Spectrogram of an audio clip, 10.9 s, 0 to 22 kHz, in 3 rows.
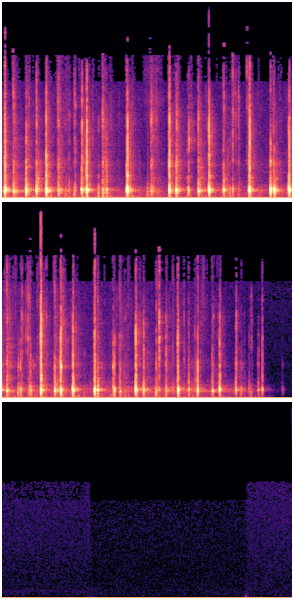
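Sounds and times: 
horse hooves clip-clopping: 0.0 - 7.0.

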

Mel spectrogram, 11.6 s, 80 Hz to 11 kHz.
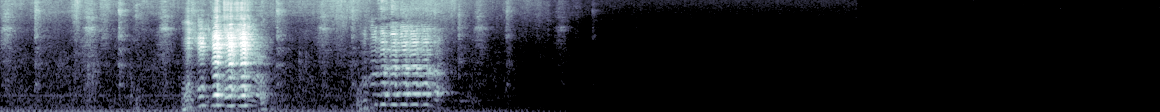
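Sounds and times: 
domestic goat bleating inside a goat-house: 1.8 - 2.8, 3.6 - 4.6.

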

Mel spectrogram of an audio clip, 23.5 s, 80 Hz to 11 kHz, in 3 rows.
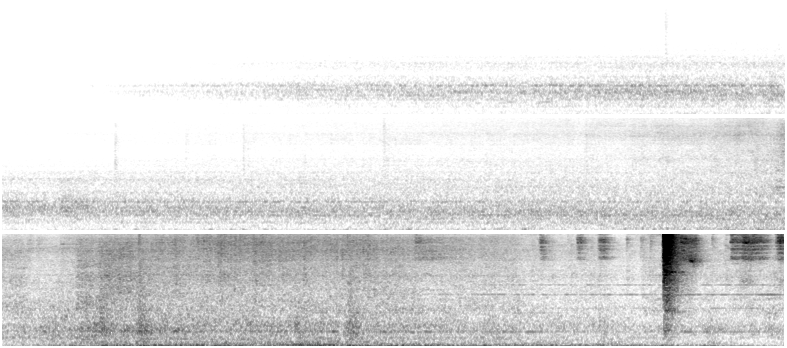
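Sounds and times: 
light railway train departing: 7.1 - 23.4
light railway train arriving: 12.0 - 23.4
light railway train doors opening and shutting: 21.0 - 23.4.

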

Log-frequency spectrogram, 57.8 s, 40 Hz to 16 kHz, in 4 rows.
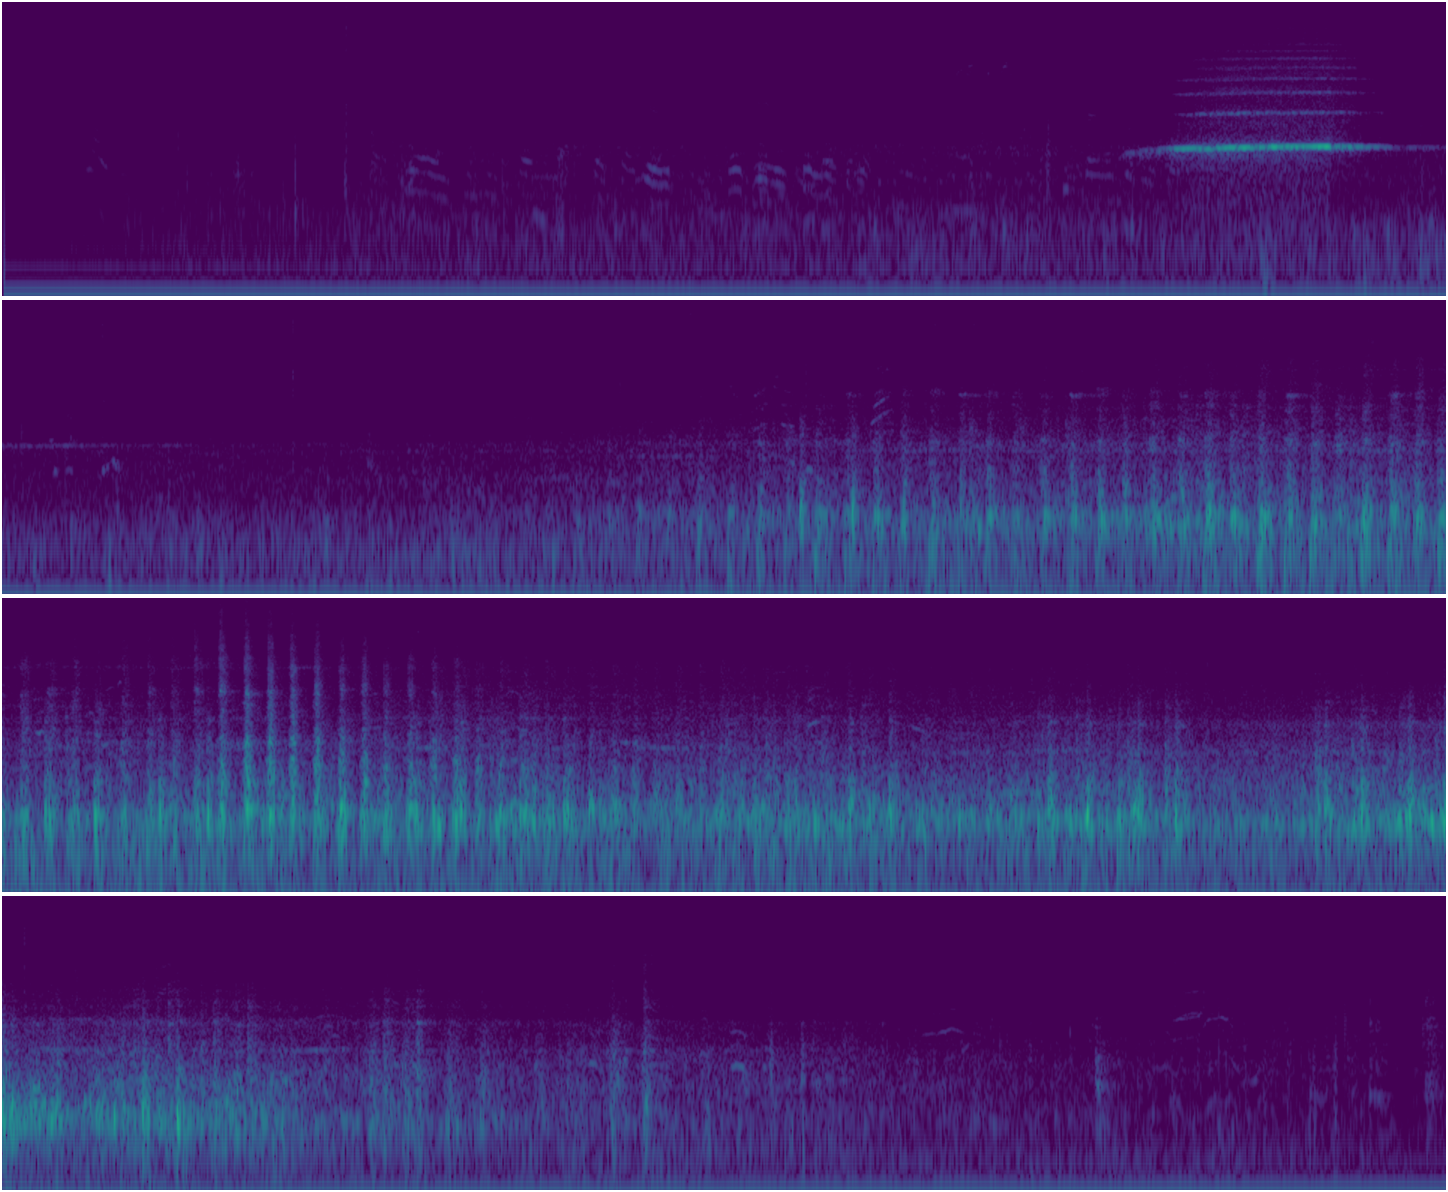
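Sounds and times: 
train passing through station: 2.4 - 55.4.

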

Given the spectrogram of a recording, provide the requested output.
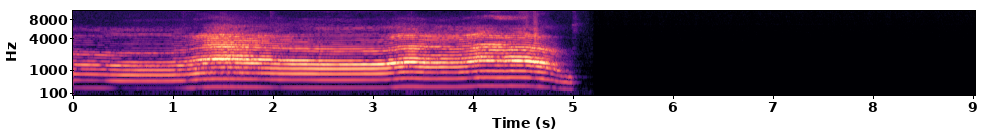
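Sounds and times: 
Burmese cat yowling: 0.0 - 5.0.

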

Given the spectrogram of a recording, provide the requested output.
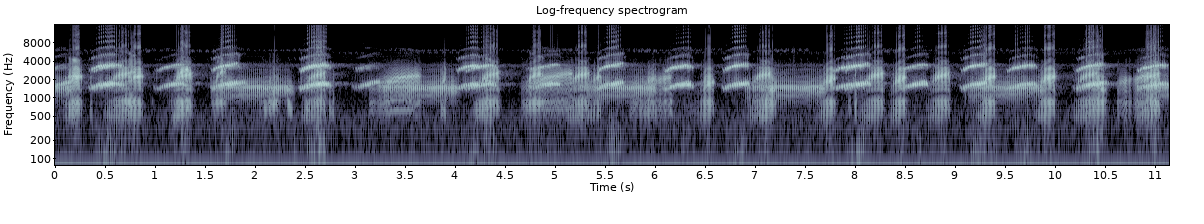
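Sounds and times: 
tree frog chorus in a marsh in Rwanda: 0.0 - 11.1.

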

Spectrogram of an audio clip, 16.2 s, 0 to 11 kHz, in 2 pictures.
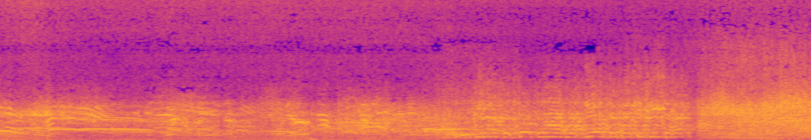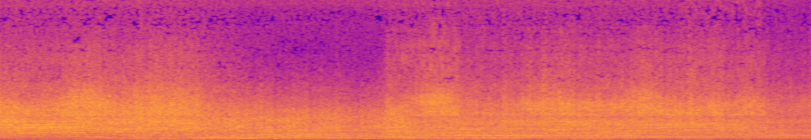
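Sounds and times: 
murmur of about 300,000 spectators at the Le Mans circuit: 0.0 - 7.8
engine roar of sixty racing cars at the Le Mans circuit in France: 0.0 - 16.2.

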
